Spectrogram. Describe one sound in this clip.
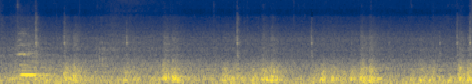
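An electric multiple-unit train roars through a tunnel.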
